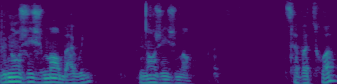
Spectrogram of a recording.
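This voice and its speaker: This man's voice is very deep and low, and somewhat breathy. He talks at a very slow pace. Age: 70s. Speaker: writer and poet. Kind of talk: book presentation monologue. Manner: hesitant, repeats words.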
